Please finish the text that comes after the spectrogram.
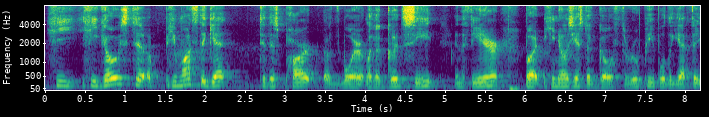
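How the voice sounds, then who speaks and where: A man co-hosting a podcast, telling a story in a rambling casual way with lots of fillers and restarts. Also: medium pitch. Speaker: podcast co-host. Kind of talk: casual chat.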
